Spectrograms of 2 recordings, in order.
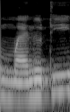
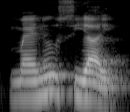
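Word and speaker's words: minutiae: अब देखिए इसका प्रोनाउंसिएशन पहले समझना है, एक को मैन्यूटी नहीं पढ़ना है, इसका प्रोनाउंसिएशन है मैन्यूसियाई।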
